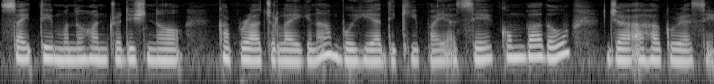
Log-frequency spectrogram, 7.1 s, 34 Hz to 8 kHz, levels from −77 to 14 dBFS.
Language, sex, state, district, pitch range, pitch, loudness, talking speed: Nagamese, female, Nagaland, Kohima, 160-180 Hz, 170 Hz, -14 LUFS, 145 wpm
